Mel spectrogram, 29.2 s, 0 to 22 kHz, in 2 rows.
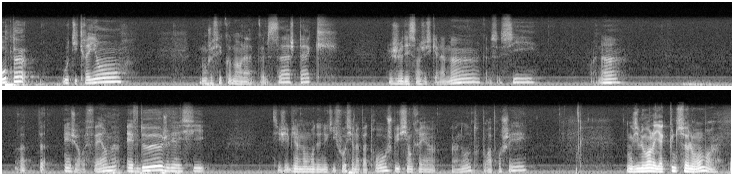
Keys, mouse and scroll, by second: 0.2 ctrl+g, 0.6 ctrl+click, 1.9 click, 4.9-5.9 drag, 6.1-8.6 drag, 9.4-10.8 drag, 11.3-12.5 drag, 13.4-15.5 drag, 15.6-17.3 drag, 17.3 F2, 18.0 ctrl+click, 20.9-22.0 drag, 22.8 click, 25.1-26.4 drag, 27.7 click, 28.7 click.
